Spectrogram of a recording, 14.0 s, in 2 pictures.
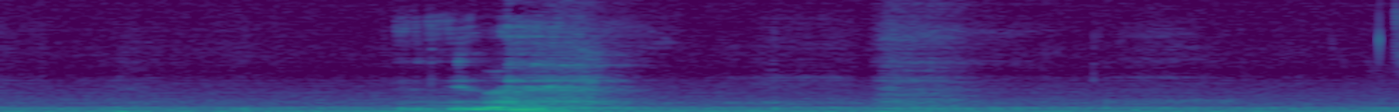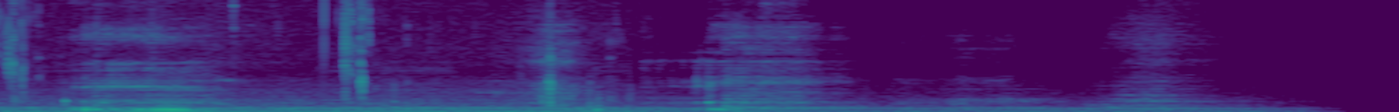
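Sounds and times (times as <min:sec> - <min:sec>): person biting and chewing: 0:06.9 - 0:07.4, 0:08.6 - 0:09.1.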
